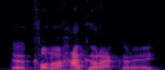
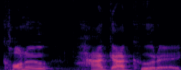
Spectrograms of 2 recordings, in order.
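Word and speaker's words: 木ノ葉隠れ: we cross the ocean Naruto konohakarakore now Kono hagakure I was adding an extra syllable in there let's couldn't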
